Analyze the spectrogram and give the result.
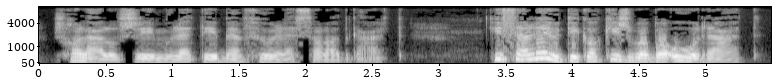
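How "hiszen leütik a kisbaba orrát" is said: higher, louder alarmed cry; kiáltva. A narrator's reading. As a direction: call out to warn them. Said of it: "kiáltotta". (Alice rémülten kiált a hercegnőnek)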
